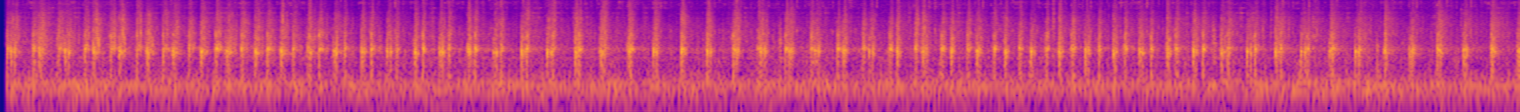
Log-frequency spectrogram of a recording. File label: horse carriage on asphalt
